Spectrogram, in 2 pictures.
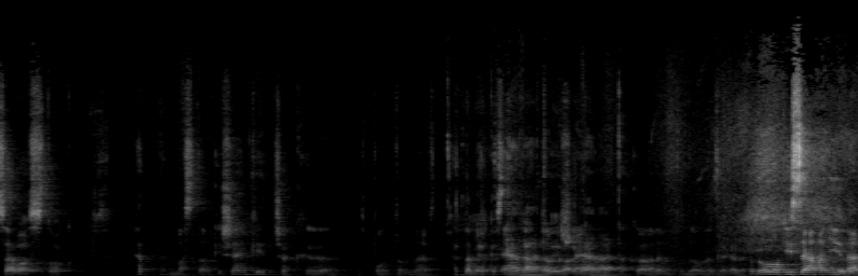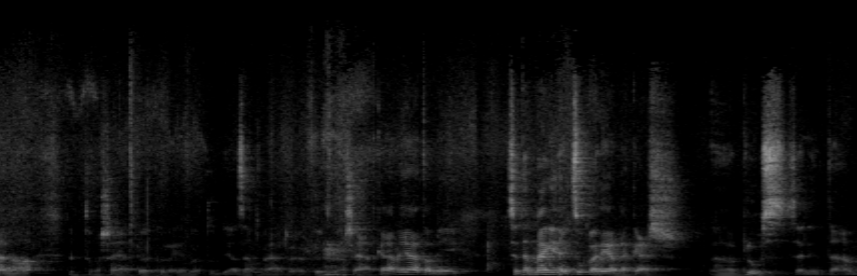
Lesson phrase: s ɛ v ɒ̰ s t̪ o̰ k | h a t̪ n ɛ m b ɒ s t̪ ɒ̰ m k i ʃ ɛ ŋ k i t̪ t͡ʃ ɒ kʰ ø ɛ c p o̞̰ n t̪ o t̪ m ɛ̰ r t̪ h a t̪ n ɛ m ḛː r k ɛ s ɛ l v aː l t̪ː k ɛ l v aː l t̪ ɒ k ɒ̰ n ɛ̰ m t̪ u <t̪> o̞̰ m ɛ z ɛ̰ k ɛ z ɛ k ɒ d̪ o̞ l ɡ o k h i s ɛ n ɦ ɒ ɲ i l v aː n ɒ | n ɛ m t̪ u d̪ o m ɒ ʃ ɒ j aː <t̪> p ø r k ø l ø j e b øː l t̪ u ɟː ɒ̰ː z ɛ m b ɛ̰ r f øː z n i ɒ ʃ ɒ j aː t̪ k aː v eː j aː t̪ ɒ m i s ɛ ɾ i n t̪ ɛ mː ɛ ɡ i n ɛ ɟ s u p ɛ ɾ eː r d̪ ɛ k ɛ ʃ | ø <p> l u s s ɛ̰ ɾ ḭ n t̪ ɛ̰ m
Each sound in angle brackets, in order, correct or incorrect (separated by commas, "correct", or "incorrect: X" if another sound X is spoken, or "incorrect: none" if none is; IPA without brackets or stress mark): incorrect: d̪, correct, correct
